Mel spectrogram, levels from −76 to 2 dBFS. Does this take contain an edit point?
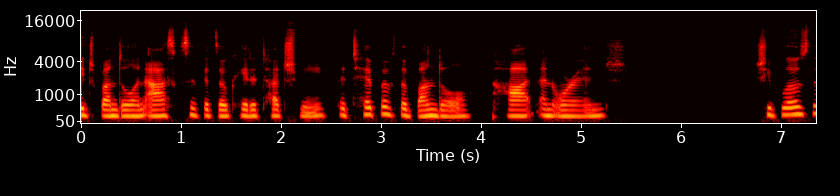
yes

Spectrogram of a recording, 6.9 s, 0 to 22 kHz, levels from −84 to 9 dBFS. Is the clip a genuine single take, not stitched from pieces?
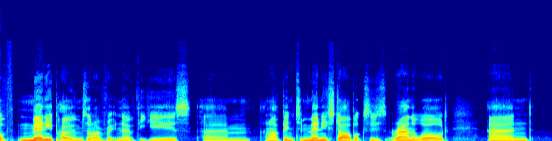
yes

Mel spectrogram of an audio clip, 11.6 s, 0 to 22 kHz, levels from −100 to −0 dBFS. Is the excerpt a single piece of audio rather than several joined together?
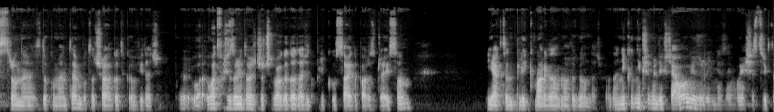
no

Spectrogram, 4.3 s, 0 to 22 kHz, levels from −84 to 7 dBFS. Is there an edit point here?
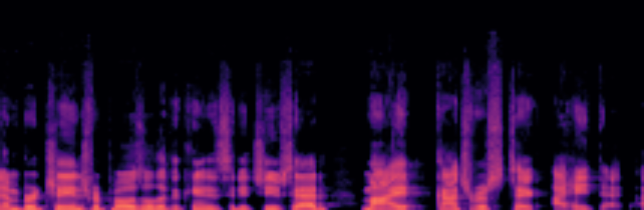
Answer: no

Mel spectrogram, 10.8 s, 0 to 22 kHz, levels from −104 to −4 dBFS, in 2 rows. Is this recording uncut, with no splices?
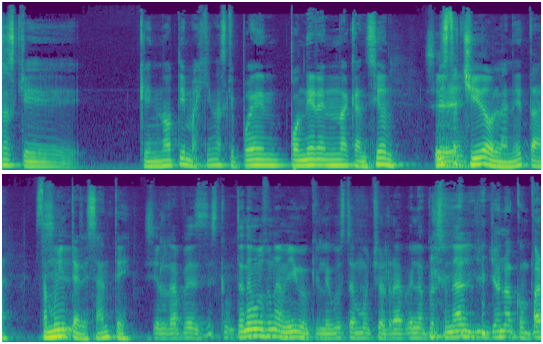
yes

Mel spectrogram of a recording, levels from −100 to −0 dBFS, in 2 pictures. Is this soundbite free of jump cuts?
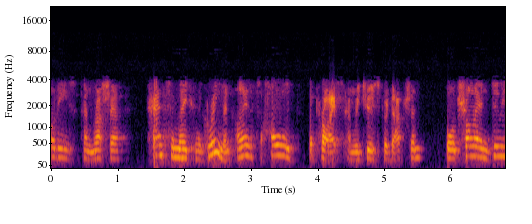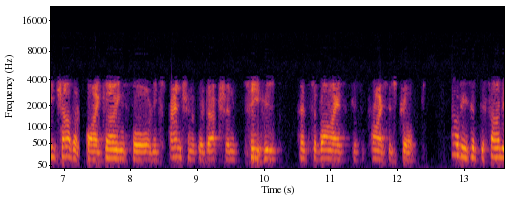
no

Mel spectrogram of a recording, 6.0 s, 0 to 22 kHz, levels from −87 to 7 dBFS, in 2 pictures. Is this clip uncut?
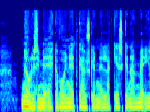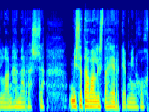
yes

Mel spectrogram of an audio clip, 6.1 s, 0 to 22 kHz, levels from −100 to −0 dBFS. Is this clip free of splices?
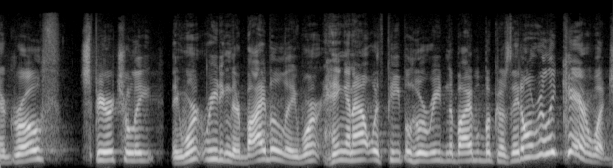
no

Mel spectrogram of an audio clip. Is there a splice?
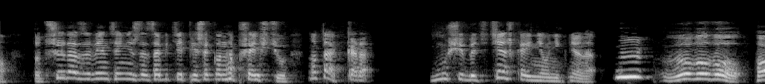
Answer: no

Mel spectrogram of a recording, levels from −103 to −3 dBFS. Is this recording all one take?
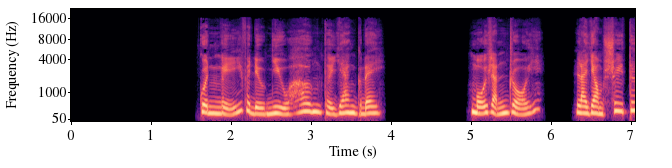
no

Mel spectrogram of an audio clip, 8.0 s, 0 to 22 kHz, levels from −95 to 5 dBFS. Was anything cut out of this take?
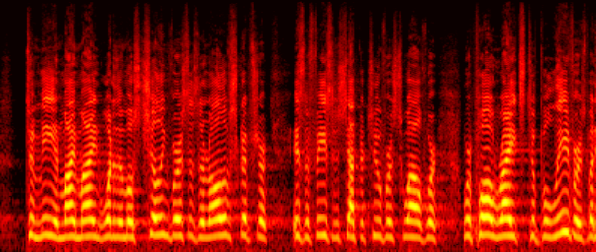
no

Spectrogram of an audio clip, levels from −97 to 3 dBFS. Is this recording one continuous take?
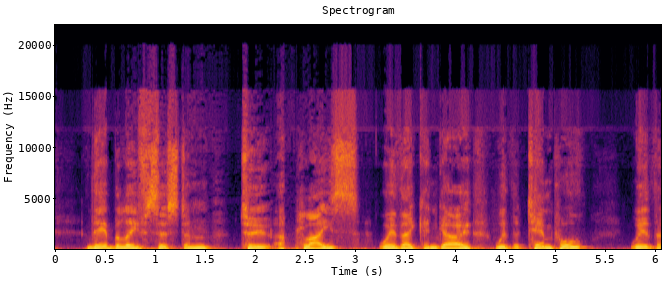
yes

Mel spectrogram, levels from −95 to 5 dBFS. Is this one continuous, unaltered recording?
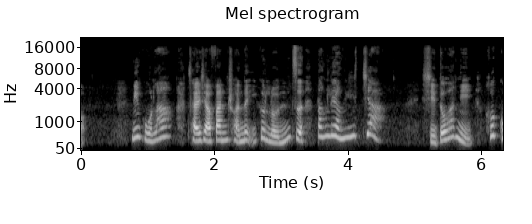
yes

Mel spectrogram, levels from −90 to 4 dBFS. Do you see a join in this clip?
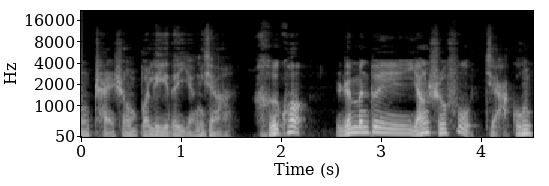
yes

